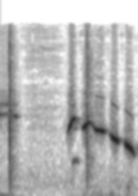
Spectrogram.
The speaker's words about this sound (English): That has to set you back five minutes in a set. Yeah, it's a full-on ringtone.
